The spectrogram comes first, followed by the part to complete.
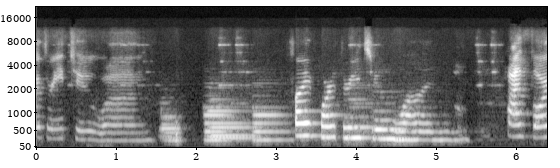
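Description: A singing voice doing a descending five-note vocal exercise sung to the count "five, four, three, two, one", the held notes stepping down in pitch.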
